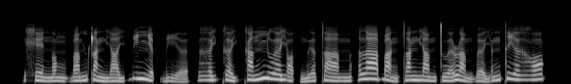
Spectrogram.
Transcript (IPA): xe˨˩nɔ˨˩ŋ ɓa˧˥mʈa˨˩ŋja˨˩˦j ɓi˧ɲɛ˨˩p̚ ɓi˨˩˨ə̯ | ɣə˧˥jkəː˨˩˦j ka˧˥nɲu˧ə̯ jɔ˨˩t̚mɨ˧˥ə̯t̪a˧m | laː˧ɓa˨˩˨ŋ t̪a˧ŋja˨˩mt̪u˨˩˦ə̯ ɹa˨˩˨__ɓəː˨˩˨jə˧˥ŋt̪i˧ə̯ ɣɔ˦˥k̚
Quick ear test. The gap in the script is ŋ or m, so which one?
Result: m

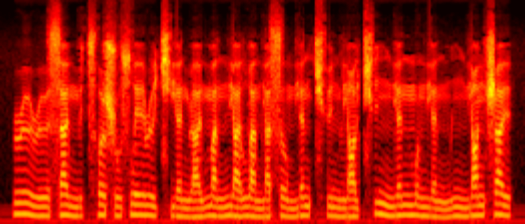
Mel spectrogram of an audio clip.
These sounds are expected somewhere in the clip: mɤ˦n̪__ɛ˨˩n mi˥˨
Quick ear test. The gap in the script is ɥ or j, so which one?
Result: j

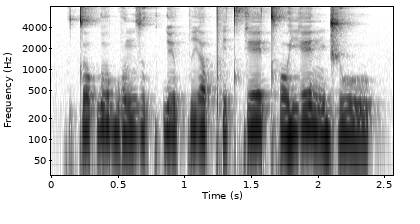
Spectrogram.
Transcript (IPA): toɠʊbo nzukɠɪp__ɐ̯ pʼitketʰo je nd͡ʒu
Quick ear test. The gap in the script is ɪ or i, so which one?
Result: i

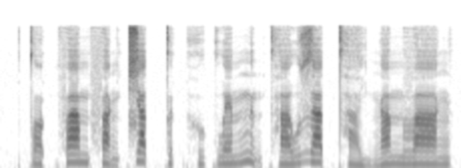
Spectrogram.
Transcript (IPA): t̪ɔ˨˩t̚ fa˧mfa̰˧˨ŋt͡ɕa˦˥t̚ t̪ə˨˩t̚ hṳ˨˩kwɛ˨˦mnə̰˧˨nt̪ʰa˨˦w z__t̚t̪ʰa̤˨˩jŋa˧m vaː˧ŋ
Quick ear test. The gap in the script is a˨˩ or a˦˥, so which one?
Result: a˦˥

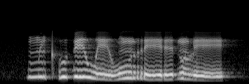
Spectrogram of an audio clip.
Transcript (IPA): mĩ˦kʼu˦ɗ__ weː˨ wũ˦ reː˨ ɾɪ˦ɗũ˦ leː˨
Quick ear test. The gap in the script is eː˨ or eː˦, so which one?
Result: eː˦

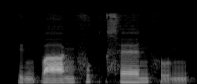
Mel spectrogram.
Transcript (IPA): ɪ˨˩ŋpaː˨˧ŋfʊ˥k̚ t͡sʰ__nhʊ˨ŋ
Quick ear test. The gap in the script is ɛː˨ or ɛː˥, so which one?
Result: ɛː˥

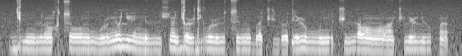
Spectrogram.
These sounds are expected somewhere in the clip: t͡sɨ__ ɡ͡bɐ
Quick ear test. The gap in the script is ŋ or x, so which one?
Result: ŋ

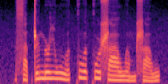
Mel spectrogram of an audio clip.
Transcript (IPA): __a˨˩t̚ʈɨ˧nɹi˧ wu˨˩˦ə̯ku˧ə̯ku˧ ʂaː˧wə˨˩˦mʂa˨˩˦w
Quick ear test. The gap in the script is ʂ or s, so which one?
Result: s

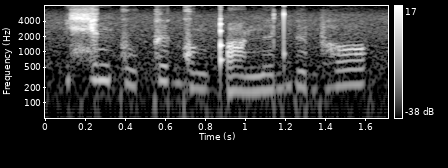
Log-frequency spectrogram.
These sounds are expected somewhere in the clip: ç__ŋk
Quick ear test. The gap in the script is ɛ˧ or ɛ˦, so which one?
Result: ɛ˦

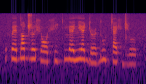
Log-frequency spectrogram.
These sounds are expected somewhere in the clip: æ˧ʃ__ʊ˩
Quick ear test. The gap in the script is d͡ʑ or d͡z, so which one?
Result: d͡ʑ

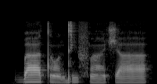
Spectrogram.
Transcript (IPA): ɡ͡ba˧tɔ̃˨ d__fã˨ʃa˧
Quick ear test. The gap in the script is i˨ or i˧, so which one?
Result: i˧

